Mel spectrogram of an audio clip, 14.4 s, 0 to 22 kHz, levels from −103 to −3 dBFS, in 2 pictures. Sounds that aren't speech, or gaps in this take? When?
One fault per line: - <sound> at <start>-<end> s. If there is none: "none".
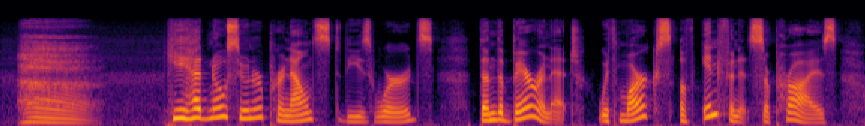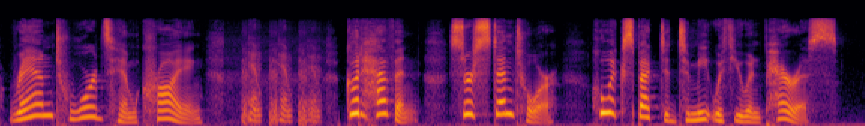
- sigh at 0.1-0.9 s
- laugh at 9.2-9.9 s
